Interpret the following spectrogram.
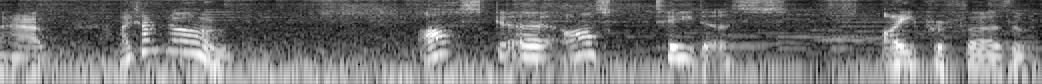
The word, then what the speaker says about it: Tidus: Tide, as in the water tide, the sea tide, so Tidus. But I'm fairly certain the official pronunciation is Tidus. But to me, that sounds a little bit too much like tedious, which is kind of a little bit on the nose, because the fella's a little tedious.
